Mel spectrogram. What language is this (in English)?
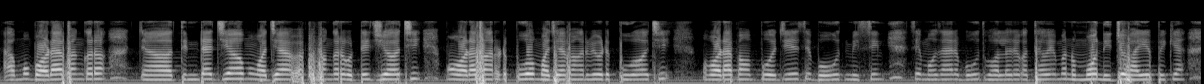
Odia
